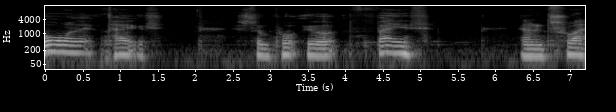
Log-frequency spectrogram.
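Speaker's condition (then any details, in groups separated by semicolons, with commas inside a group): Motor neuron disease; terminal; body failing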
